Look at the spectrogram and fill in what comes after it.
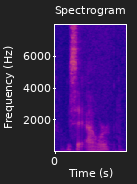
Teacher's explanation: in English, we don't pronounce the H when we say hour.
